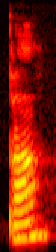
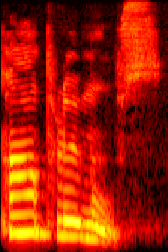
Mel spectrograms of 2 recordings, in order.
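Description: First: "Pamplemousse" split into pahm, pluh, moos; syllable-by-syllable French. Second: "Pamplemousse" drawn out high, pahm-pluh-moos; fancy French. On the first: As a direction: break "Pamplemousse" up with long pauses. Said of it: "In French". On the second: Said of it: "You gotta be fancy with it". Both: Shown as a demonstration.

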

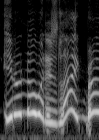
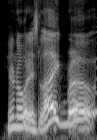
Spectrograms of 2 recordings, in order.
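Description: First: Very high squeaky whine; squeaky mock whine. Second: High, loud whiny bro voice; hammed-up hurt complaint; mock whine. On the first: Teasing a friend again, squeaky falsetto whine. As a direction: push it way up into a squeak. Repeat, even higher. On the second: Teasing a friend over a tossed sweater, high mock whine.

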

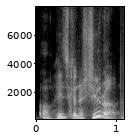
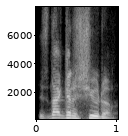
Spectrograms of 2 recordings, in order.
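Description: First: Loud, stress on shoot; loud, land hard on "shoot" in "he's gonna shoot him"; mock bystander commentary. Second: Loud, stress on not; loud, punch "not" in "He's not gonna shoot him"; mock bystander commentary. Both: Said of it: "just listening and, like, commentating".

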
